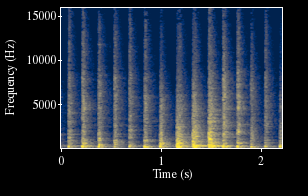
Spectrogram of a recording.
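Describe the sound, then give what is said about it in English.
A quick, steady series of about a dozen sharp, bright taps as the shell of a pre-cooked, lye-soaked duck egg is knocked and cracked, each click crisp and fairly loud, with no voices. “Knocking the egg. Breaking the eggshell.”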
